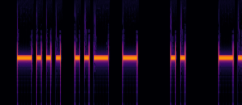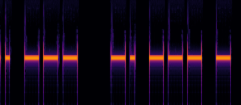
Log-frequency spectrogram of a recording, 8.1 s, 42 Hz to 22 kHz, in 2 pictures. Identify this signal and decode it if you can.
Morse code, heard as a keyed tone, about 15 wpm, 700 Hz. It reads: BUT I DO NOT
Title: Sets of 5 Words 15wpm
